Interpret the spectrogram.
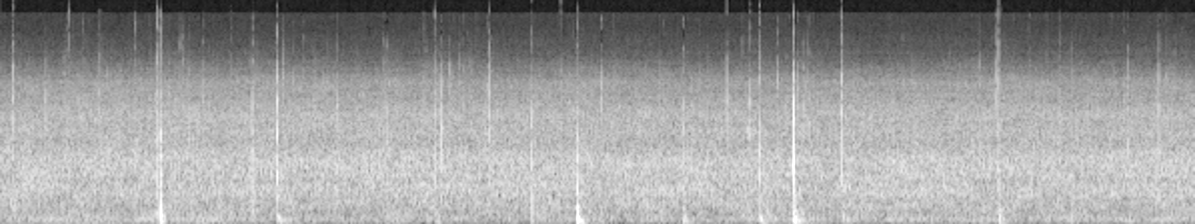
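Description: Steady hiss of rain, with scattered single drops ticking sharply close by, three of them louder than the rest.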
